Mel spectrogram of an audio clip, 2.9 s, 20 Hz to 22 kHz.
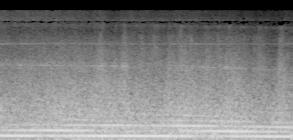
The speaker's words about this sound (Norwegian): Klokka 20.07 tar Widerøes rute 7.10 omsider av fra Namsos lufthavn og set kursen nordover.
